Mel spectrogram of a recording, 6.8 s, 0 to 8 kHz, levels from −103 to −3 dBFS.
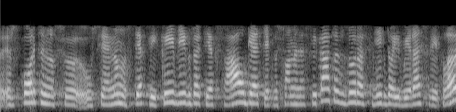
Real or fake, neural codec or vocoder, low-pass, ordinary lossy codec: fake; codec, 44.1 kHz, 3.4 kbps, Pupu-Codec; 7.2 kHz; AAC, 16 kbps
